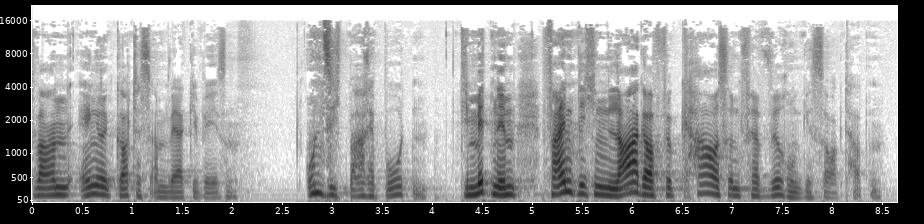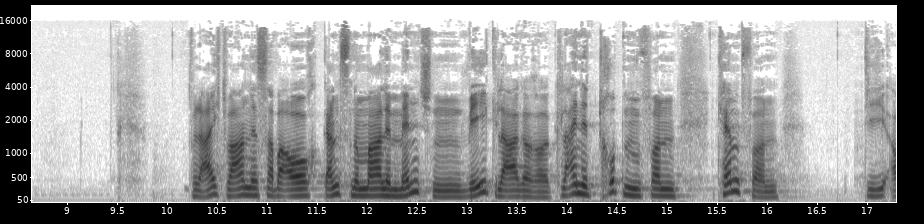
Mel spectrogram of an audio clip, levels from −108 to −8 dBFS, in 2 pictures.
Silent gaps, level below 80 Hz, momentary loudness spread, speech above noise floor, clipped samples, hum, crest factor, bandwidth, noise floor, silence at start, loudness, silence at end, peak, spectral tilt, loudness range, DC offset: none; -70 dBFS; 16 LU; 43 dB; under 0.1%; none; 24 dB; 16 kHz; -73 dBFS; 0 s; -31 LUFS; 0 s; -8 dBFS; -5.5 dB/octave; 10 LU; under 0.1%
